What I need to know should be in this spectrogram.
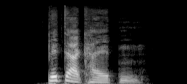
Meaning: plural of Bitterkeit
- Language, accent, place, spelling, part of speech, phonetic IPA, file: German, Germany, Berlin, Bitterkeiten, noun, [ˈbɪtɐkaɪ̯tn̩], De-Bitterkeiten.ogg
